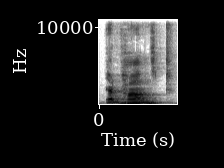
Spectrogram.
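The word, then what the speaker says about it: advanced: অ্যাডভান্সড, উন্নত। দেখেন, ভার্বের শেষে ইডি যদি যুক্ত হয় তখন শেষ সাউন্ডটা যদি স সাউন্ড হয় তখন ইডির উচ্চারণটা ট এর মতো হয়ে যাবে।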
